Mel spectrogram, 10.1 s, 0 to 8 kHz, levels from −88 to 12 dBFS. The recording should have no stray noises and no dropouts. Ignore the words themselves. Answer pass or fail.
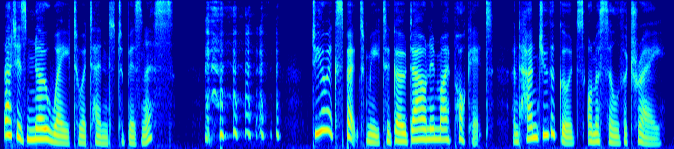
fail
